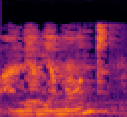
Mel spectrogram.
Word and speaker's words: André ViaMonte: pueden encontrar en las redes sociales, pero se pronuncia Andrea Viamont, artista portugués, en realidad nació en Zurich, pero bueno, está más identificado con Portugal.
